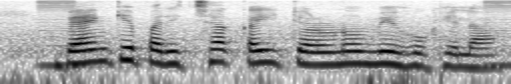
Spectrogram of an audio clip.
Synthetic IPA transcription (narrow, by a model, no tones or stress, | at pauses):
bɛ̃ːŋkːepɐɾɪkʃʰakɐit͡ʃɐɾɽ̃õmẽɦokʰeːlaː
